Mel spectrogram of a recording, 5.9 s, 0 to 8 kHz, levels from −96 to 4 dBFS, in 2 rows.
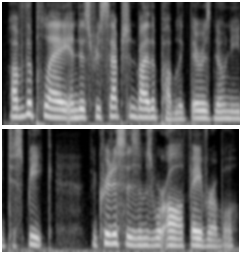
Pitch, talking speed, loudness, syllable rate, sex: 185 Hz, 200 wpm, -17 LUFS, 5.7 syllables/s, female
